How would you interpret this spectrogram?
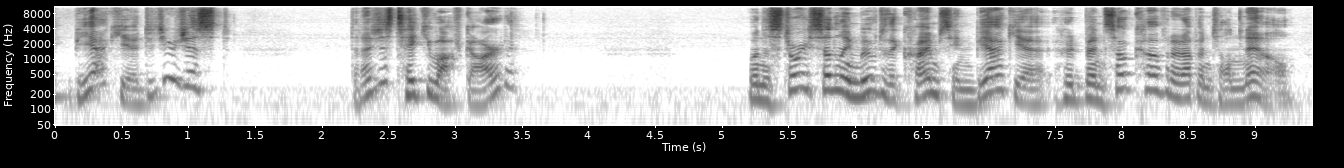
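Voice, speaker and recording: Man playing an earnest, highly animated schoolboy detective. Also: vocal fry, heavily acted. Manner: tentative, reasoning aloud. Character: earnest, reasoning teenage boy student detective. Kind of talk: amateur game dub acting.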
